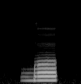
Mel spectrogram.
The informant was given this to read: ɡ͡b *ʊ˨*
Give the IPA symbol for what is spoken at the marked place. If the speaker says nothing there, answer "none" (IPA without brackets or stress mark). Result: ʊ˦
